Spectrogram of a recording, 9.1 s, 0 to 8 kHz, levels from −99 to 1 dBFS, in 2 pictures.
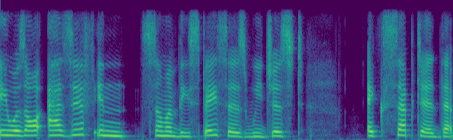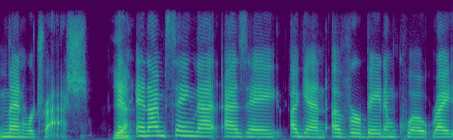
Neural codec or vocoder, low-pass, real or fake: none; 7.2 kHz; real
